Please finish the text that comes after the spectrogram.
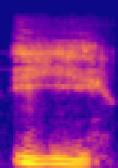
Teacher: ee being narrowed because the tongue is pushing to the hard palate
